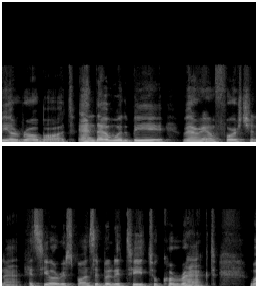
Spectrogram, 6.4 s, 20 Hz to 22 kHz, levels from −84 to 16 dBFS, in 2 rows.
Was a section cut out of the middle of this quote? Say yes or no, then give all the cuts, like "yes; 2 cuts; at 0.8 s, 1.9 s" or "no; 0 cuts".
yes; 2 cuts; at 1.0 s, 3.6 s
